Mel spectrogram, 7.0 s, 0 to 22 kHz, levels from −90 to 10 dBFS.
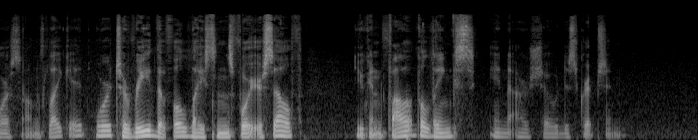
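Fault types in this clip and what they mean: Automatic gain falling: The gain control judged the input too loud. From 1.19 to 3.09 s, after "songs like it or", level and background sink about 4 dB.
AAC frame loss with concealment: Lost frames were patched from the last good spectrum. Smeared, phasey patches appear near 1.64 s and at 4.08 s, before "the links in our".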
